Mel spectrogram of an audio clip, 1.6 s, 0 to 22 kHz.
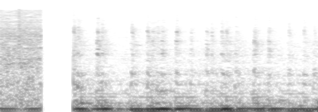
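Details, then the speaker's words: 1982 Ford Mustang GT after repairing driver-side exhaust header leak (90s short-tube headers, H-pipe), heard from behind the car at idle and light throttle: steady low rumble, no ticking; exhaust sounds sealed and healthy. "all right from back here the car sounds normal no more loud ticking give it a little gas Chris all right yep no more loud knocking ticking from that huge exhaust leap sounds pretty normal from the outside at least"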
